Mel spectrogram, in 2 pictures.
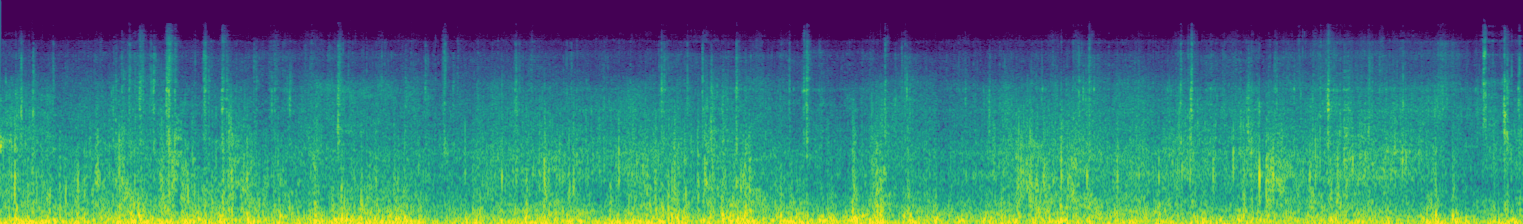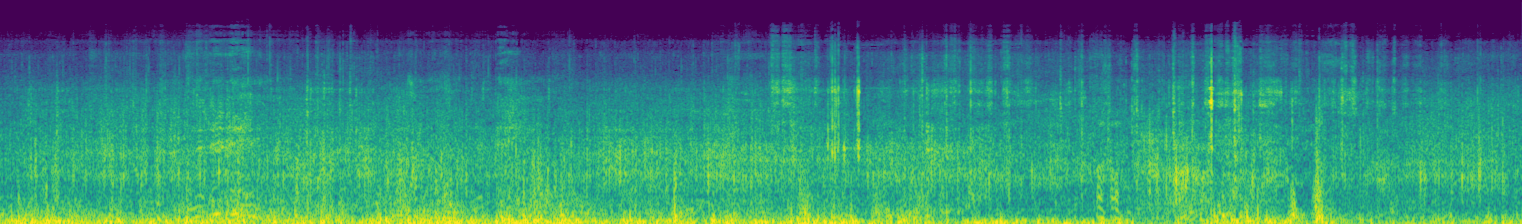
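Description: Wind buffeting the microphone of a bike-mounted camera while riding a rough dirt trail: a steady low rumble with scattered clicks and knocks from the bike jolting over the ground.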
